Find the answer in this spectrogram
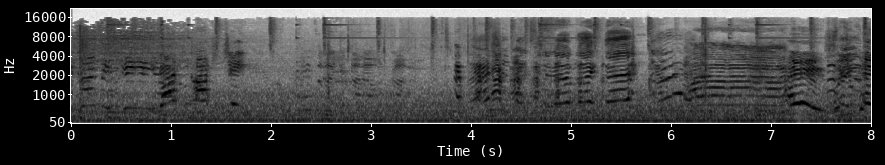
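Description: Steady low drone of a private jet's cabin, with women's voices and laughter over it.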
